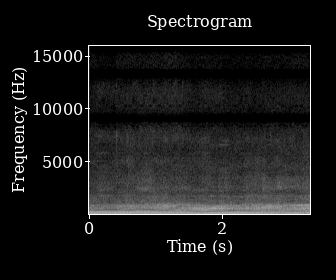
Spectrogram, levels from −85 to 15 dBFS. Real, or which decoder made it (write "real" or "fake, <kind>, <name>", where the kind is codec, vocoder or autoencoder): fake, codec, SNAC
